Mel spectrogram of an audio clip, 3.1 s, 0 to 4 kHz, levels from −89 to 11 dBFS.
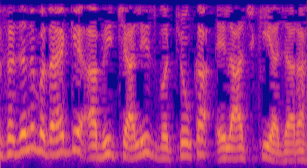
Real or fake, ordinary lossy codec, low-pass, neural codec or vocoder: real; none; 3.6 kHz; none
